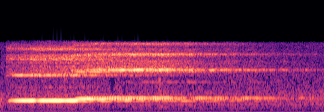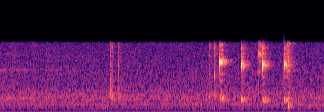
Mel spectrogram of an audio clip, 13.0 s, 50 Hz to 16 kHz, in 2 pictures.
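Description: Software synthesizer (Nexus² plugin) playing a sustained chord that comes in at once, its notes stepping up after about a second and a half, then fades away over several seconds. Later there is one short note, and near the end a quick run of about four short stabbed notes.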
